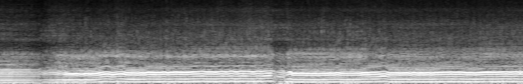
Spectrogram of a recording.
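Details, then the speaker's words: YFZ ATV on a tuned Vortex ECU, pulling through rough ground up to fifth gear: a smooth rising and falling single-cylinder drone with no stutters, popping or cut-outs. Power is linear; only an occasional small backfire, possibly slightly rich. "That is YFC power right there. That's very linear, very straight."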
